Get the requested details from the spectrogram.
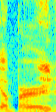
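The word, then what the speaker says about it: Åberg: then as my wild card, give me uh, a bird. Is that how you say it? A bird? Oh, Ludwig a bird? Is that how you Ludwig say it? Aberg, whatever.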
